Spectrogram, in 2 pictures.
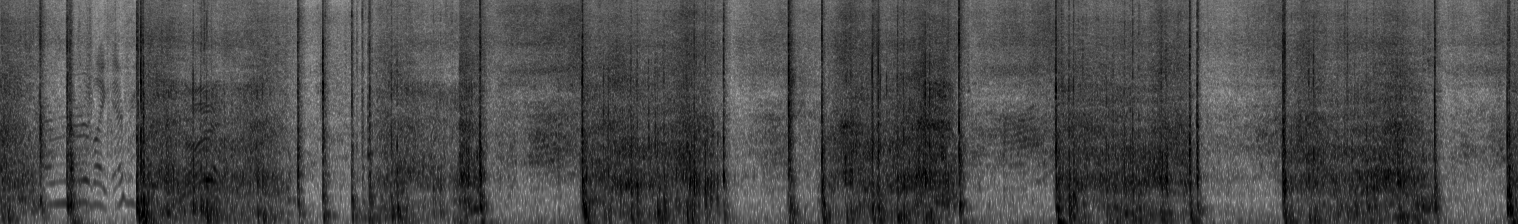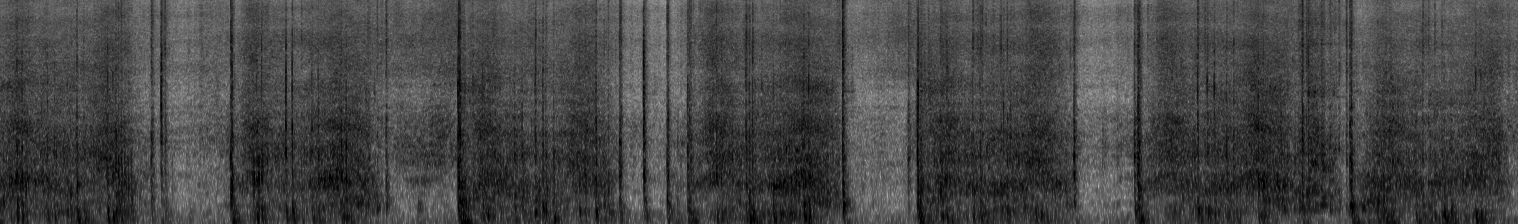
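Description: Skateboard wheels rolling back and forth across a wooden half pipe, the roll swelling and fading about every two seconds as the rider goes from wall to wall. Sharp clacks come as the board turns at the lip.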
